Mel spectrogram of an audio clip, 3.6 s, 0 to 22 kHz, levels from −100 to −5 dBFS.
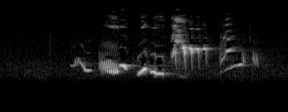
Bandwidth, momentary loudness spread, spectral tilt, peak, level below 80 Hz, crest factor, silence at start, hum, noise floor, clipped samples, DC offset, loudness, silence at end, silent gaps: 16 kHz; 19 LU; 11 dB/octave; -14 dBFS; under -90 dBFS; 20 dB; 1 s; none; -80 dBFS; under 0.1%; under 0.1%; -30 LUFS; 0.55 s; none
